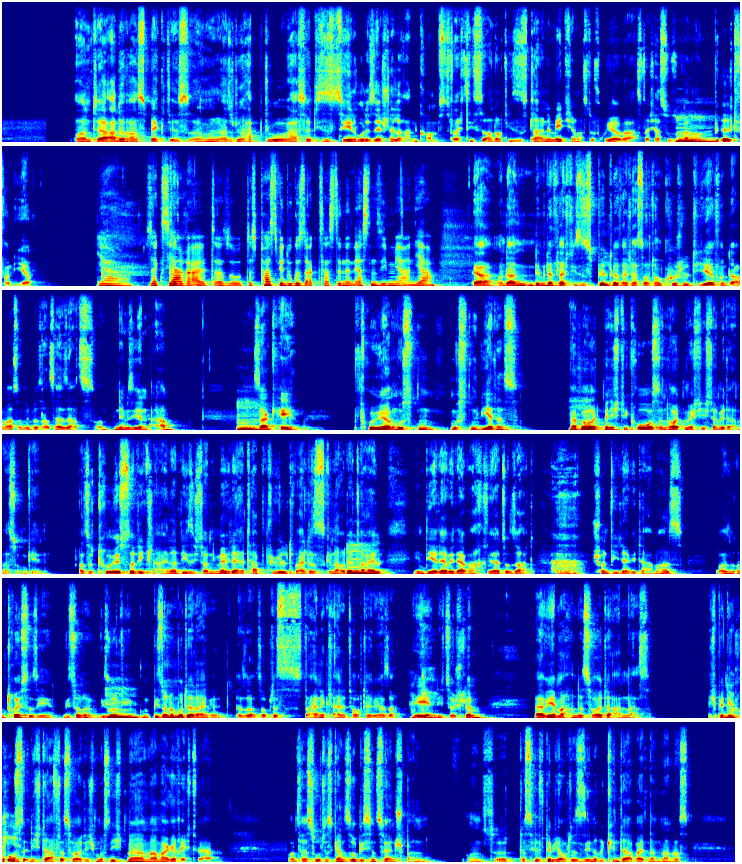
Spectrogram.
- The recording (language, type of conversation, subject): German, advice, Wie kann ich nach einem Fehler freundlicher mit mir selbst umgehen?
- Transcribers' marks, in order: none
